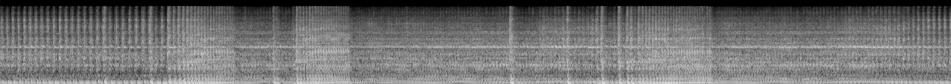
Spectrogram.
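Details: Harley-Davidson golf cart, single-cylinder two-stroke on 40:1 fuel-oil mix, with a small turbo muffler loosely fitted replacing a non-stock Harley muffler: steady fast thumping at idle with a deep, low tone, quieter than before.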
